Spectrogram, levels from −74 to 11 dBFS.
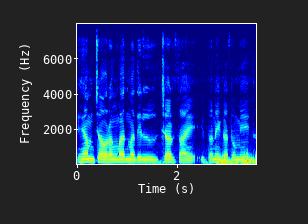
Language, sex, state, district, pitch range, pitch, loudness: Marathi, male, Maharashtra, Aurangabad, 140-145 Hz, 140 Hz, -23 LUFS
